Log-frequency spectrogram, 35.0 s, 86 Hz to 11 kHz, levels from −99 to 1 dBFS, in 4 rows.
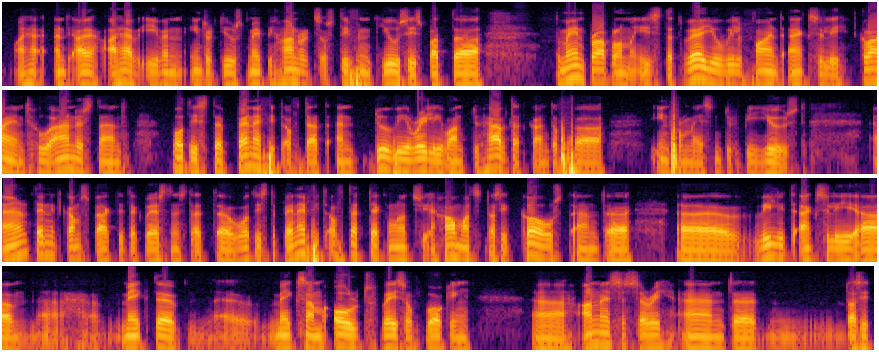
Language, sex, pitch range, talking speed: English, male, 90-105 Hz, 165 wpm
